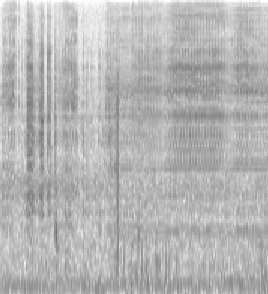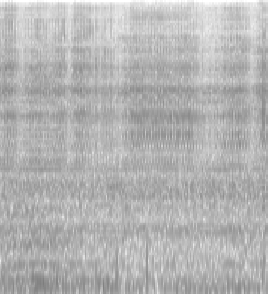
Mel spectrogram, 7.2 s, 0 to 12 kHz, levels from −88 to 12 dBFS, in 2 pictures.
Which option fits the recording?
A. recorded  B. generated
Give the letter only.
A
